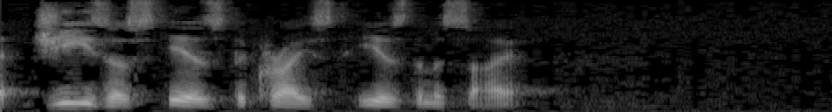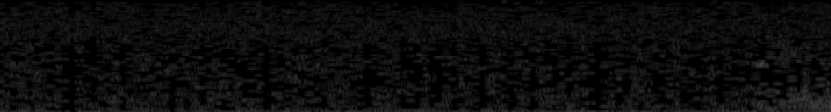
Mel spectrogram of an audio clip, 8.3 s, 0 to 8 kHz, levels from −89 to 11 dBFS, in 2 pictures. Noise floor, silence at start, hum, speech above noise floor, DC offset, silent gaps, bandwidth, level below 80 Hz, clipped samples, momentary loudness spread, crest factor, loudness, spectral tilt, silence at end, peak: -68 dBFS; 0 s; none; 36 dB; under 0.1%; none; 8 kHz; -82 dBFS; under 0.1%; 8 LU; 22 dB; -32 LUFS; -3 dB/octave; 5.7 s; -16 dBFS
